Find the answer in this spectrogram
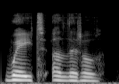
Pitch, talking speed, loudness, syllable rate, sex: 180 Hz, 150 wpm, -16 LUFS, 4.4 syllables/s, female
